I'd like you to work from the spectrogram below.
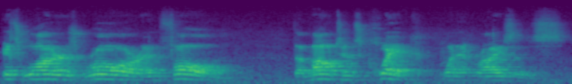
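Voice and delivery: dramatic, rising scripture reading; solemn Bible reading, building to loud peaks. Acted. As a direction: proclaim the psalm with swelling force. Reads Psalm 46 aloud.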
